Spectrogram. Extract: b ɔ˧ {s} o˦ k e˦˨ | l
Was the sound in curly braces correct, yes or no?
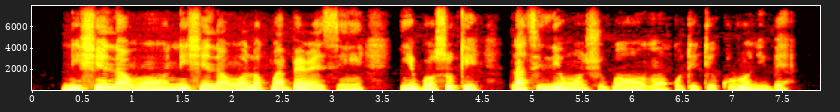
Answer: yes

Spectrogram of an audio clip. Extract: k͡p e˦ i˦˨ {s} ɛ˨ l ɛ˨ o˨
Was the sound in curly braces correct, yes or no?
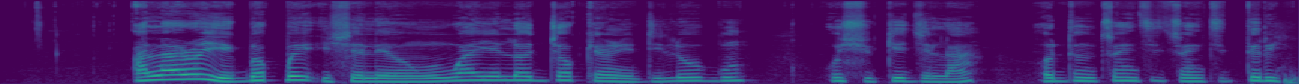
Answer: no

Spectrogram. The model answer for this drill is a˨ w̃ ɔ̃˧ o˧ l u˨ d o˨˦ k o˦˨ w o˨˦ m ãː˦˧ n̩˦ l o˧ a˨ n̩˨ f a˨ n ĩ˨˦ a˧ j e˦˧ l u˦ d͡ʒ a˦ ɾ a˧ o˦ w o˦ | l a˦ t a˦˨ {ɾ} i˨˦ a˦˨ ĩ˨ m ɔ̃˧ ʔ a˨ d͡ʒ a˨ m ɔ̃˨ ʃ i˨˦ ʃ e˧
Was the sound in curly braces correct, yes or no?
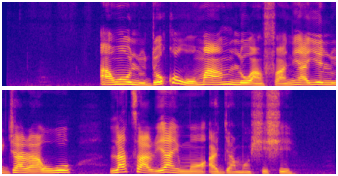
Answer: yes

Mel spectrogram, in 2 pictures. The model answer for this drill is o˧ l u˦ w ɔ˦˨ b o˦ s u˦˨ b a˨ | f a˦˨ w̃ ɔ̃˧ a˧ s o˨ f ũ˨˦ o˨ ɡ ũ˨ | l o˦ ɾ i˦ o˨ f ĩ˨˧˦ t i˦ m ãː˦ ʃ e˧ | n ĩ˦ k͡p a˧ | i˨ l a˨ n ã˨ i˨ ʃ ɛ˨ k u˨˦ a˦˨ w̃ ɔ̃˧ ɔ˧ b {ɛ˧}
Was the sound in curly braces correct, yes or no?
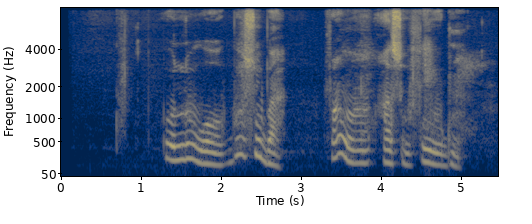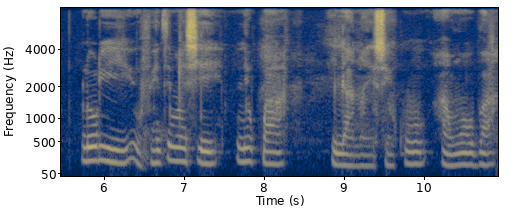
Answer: no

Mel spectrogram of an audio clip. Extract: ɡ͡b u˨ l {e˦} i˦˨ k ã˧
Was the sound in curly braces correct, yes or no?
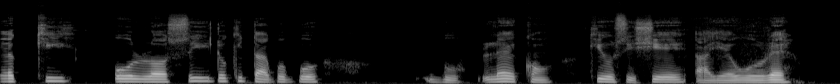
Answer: no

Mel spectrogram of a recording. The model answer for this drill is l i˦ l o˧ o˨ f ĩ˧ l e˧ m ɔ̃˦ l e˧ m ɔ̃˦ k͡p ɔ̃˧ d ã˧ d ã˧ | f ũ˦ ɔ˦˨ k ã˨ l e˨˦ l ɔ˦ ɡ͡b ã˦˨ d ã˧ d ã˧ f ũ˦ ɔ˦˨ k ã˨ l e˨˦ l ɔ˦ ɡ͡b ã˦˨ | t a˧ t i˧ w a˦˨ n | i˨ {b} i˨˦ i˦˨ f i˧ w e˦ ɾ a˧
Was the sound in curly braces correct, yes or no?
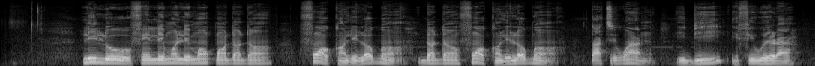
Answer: no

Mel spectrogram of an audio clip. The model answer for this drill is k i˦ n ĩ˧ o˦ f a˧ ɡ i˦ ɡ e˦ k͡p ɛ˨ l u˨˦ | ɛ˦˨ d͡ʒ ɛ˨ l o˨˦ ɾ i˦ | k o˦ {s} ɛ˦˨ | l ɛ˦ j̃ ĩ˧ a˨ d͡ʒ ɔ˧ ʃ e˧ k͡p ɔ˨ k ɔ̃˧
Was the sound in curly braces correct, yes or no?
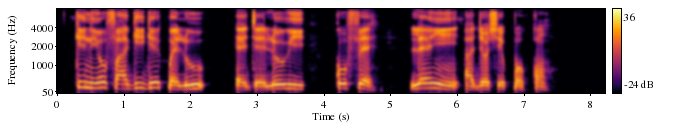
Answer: no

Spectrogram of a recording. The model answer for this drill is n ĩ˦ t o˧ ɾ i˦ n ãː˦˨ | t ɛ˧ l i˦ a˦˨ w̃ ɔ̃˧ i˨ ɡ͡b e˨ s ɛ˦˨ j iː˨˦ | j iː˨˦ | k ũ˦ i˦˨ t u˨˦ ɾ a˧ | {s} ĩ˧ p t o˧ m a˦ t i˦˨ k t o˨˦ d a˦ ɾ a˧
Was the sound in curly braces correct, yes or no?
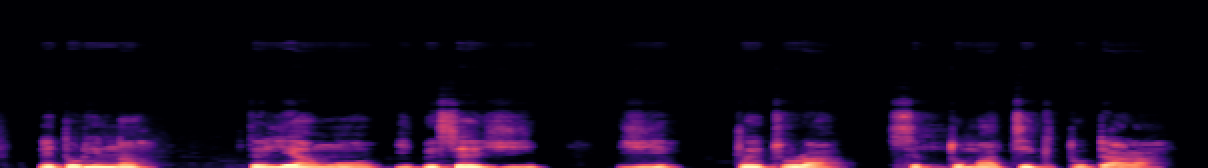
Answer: yes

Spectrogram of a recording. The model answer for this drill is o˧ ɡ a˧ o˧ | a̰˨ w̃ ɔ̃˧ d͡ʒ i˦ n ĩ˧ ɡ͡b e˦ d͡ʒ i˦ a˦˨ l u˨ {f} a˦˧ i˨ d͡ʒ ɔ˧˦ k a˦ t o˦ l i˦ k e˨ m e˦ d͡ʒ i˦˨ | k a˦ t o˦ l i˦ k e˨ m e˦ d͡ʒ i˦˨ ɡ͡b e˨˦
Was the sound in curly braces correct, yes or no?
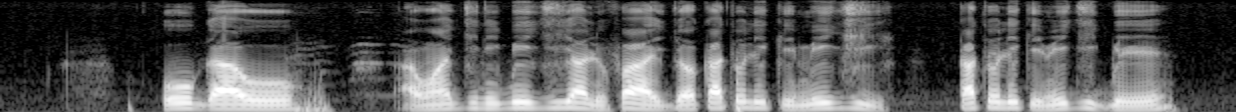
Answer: yes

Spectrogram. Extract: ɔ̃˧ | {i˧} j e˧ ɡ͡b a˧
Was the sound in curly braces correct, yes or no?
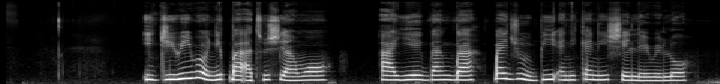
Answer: no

